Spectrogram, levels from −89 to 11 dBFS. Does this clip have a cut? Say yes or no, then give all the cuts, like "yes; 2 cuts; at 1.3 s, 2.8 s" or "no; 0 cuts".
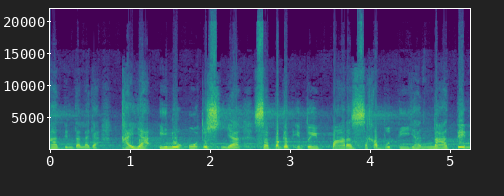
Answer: no; 0 cuts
